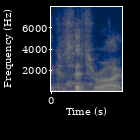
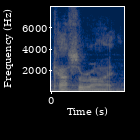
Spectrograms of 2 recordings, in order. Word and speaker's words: cassiterite: I used to say cassiterite wrong. I said it wrong for the longest time. Throughout every series of Terra Firmacraft, I kept on calling it cassiterite.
